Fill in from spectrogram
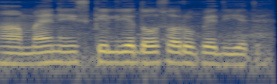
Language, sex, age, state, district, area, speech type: Urdu, male, 45-60, Maharashtra, Nashik, urban, spontaneous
